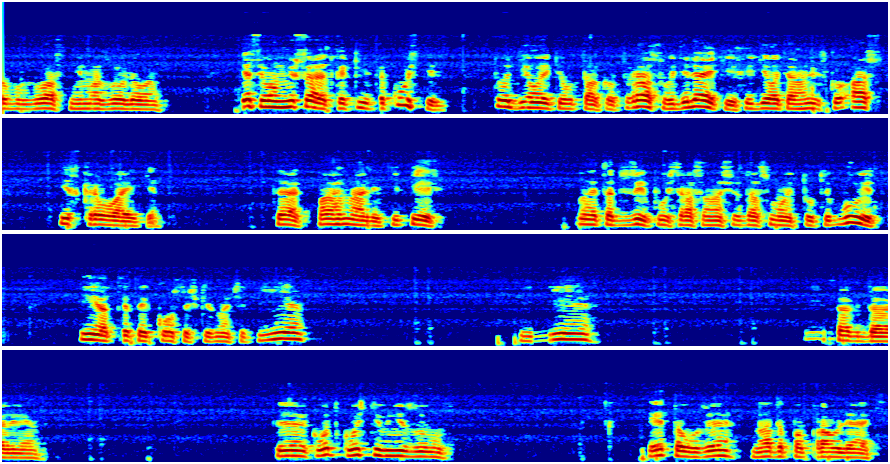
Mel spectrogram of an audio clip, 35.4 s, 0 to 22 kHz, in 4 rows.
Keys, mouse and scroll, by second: 0.4 middle click, 2.7 middle click, 5.0-6.1 drag, 8.2 h, 8.9 middle click, 9.8 shift+middle click, 10.3 middle click, 14.6 g, 15.6 click, 16.4 click, 16.8 g, 19.2 e, 20.7 click, 22.0 click, 22.8 e, 26.2 e, 28.3-29.7 middle drag, 31.3-32.5 middle drag, 33.1 g, 33.9 click, 34.8 click, 35.1 g.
